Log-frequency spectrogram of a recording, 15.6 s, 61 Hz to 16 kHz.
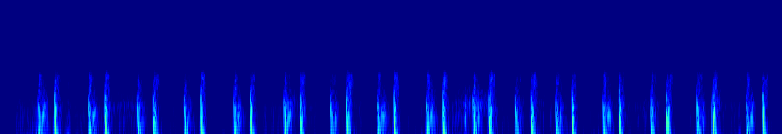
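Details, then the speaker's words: Steady heartbeat about 65/min with a soft innocent systolic murmur and no ejection sound, a contrast to the bicuspid aortic valve murmur. "one could rightly say that this systolic merma that we have just heard is like the innocent merma this is true except for one finding has no ejection sound with the innocent merma"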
